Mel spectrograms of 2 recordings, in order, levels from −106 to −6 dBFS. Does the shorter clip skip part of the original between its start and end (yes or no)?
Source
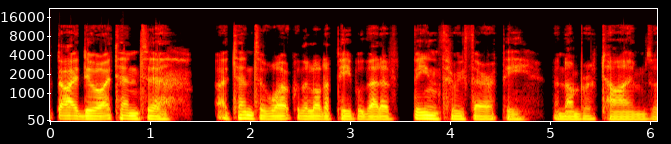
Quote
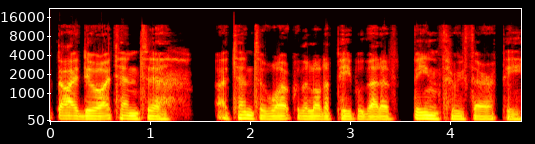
no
